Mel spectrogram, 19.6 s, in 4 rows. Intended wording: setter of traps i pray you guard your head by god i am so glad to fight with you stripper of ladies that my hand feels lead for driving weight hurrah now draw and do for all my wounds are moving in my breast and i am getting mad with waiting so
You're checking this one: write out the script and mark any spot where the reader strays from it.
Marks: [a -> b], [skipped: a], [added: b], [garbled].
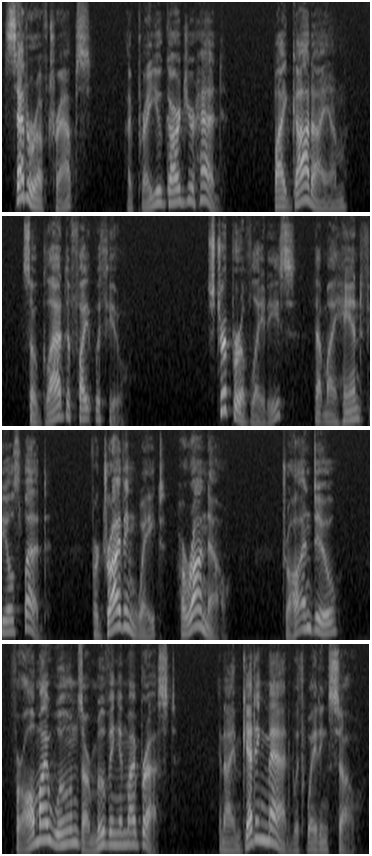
setter of traps i pray you guard your head by god i am so glad to fight with you stripper of ladies that my hand feels lead for driving weight hurrah now draw and do for all my wounds are moving in my breast and i am getting mad with waiting so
